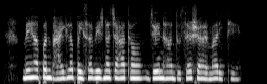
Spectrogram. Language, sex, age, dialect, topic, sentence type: Chhattisgarhi, female, 25-30, Western/Budati/Khatahi, banking, statement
